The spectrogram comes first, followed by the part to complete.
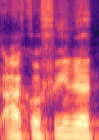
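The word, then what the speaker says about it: Awkwafina: one um you know i know i'm gonna mispronounce her name but um uh uh or um aquafina oh yeah aquafina oh it is aquafin okay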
